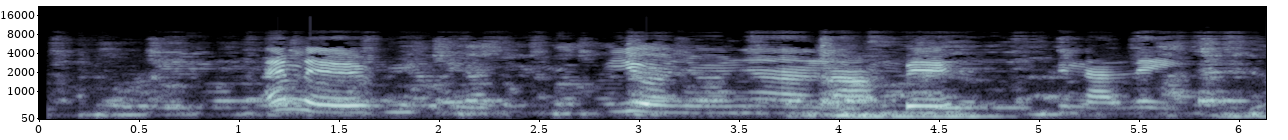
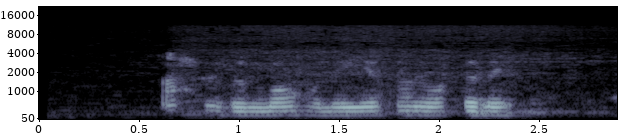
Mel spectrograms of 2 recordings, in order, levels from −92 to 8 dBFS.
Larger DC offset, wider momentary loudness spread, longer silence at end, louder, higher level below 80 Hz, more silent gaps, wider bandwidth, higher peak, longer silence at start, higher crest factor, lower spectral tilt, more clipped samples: neither; first, 18 LU vs 12 LU; second, 0 s vs 0.35 s; first, -16 LUFS vs -31 LUFS; first, -58 dBFS vs -78 dBFS; neither; second, 9.2 kHz vs 11.5 kHz; first, 0 dBFS vs -14 dBFS; second, 0.05 s vs 0.6 s; about the same, 18 dB vs 18 dB; second, -4 dB/octave vs -6 dB/octave; neither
